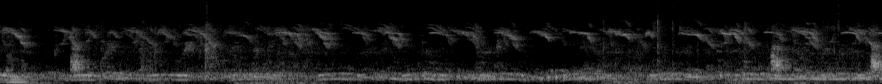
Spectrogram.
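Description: Flying pigeons kept by a breeder coo steadily in a low, repeating rhythm, with a busy layer of chirping from other birds above. The calls continue throughout and sit close by.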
